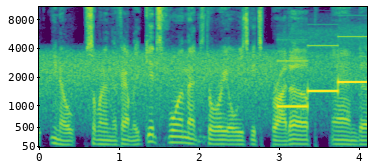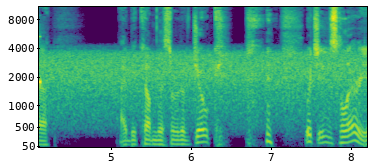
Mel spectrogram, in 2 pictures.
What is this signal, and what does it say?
Telephone call progress tone (North American plan), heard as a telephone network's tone, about 980, 1430, 1800 Hz, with speech in English. Special information tone.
